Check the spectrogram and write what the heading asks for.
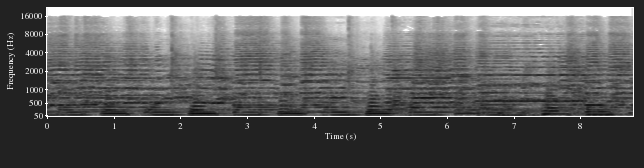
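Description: Up-tempo gospel church music with brass-sounding horns over a steady bass line that steps from note to note about twice a second.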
